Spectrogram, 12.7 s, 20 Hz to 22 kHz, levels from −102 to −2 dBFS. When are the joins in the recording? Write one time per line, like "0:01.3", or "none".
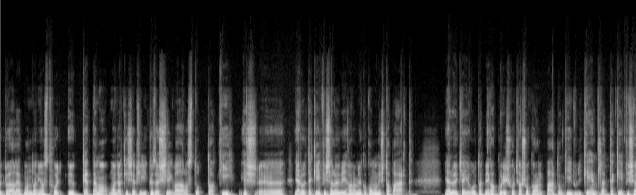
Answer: none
